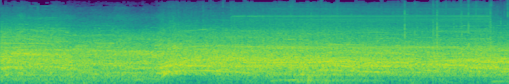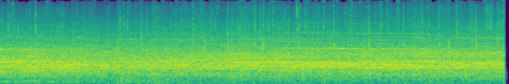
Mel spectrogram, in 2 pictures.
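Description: A large crowd cheers and screams loudly in an echoing gym.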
